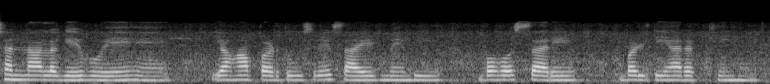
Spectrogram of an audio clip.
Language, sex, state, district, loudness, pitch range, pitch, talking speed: Hindi, female, Uttar Pradesh, Lucknow, -16 LUFS, 200-210 Hz, 205 Hz, 110 wpm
